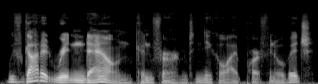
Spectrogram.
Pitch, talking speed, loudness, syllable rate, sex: 90 Hz, 150 wpm, -20 LUFS, 5.8 syllables/s, male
